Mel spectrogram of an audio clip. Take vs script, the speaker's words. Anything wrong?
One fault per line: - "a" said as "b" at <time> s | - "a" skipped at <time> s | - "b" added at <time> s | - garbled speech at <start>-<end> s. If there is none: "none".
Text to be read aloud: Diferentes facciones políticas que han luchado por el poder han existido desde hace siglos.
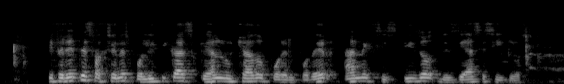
none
